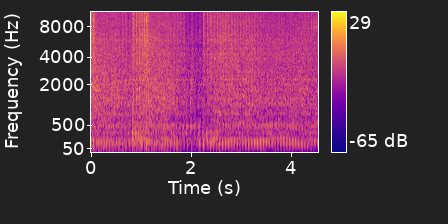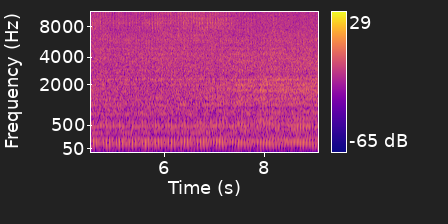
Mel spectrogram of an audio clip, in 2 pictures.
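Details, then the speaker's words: Honda HRT216 lawnmower, cold start; owner first suspected a stuck valve: rough for a couple of seconds, then settles into an even, steady single-cylinder beat, smoothest it has run. "wow no way smoothest I've ever even seen it run before"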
